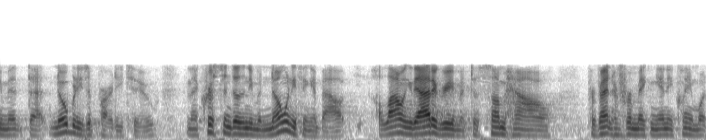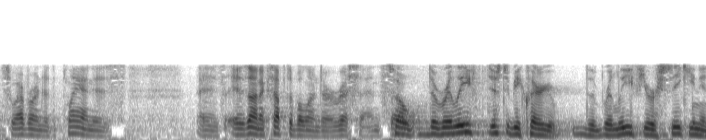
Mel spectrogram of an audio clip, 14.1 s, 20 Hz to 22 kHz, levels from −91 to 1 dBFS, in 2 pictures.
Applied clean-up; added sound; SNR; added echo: none; none; none; none.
